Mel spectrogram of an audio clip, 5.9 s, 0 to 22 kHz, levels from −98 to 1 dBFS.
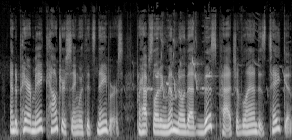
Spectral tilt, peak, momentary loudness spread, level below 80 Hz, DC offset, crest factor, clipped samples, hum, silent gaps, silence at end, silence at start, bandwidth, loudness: -6 dB/octave; -6 dBFS; 7 LU; -64 dBFS; under 0.1%; 16 dB; under 0.1%; none; none; 0.05 s; 0.2 s; 15 kHz; -22 LUFS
